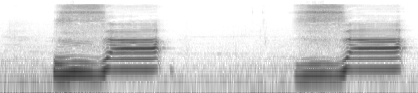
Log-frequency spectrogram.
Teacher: سیٹی والا حرف، جب اس کو ہم پڑھیں گے تو سیٹی کی آواز پیدا کریں گے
